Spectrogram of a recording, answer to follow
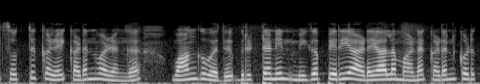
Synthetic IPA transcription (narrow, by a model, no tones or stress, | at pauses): sɔt̪ːɯkːɐɻɐɪkːɐɽɐnʋɐɻɐŋɡɐʋaːŋɡɯʋɐðɯbɪɾɪʈːɐnɪnmɪɣɐpːɛɾɪjɐːɽɐjaːlɐmaːnɐkɐɽɐnkɔɽɯt̪ː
